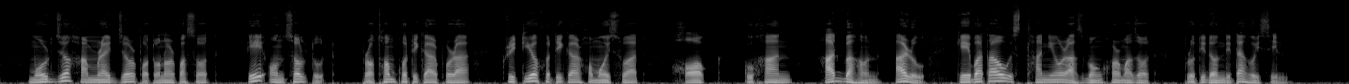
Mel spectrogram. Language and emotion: Assamese, neutral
